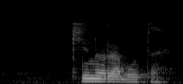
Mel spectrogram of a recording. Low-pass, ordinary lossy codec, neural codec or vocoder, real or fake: 7.2 kHz; AAC, 48 kbps; none; real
